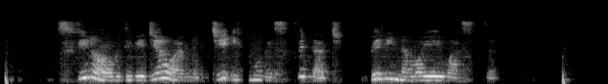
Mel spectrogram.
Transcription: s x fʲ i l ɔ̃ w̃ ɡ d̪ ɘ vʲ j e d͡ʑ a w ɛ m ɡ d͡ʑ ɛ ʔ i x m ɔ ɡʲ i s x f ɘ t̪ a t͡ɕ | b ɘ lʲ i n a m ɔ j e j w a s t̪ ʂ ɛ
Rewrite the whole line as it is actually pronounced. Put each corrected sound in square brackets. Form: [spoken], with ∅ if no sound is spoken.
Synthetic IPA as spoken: s x fʲ i l ɔ̃ w̃ ɡ d̪ ɘ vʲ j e d͡ʑ a w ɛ m ɡ d͡ʑ ɛ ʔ i x m ɔ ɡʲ [ɛ] s x f ɘ t̪ a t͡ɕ | b ɘ lʲ i n a m ɔ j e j w a s t̪ [s] ɛ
